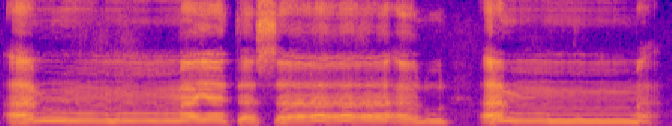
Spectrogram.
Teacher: Jadi bedanya adalah tidak keluar udara dari mulut kita tapi keluar dari hidung karena gunnah.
